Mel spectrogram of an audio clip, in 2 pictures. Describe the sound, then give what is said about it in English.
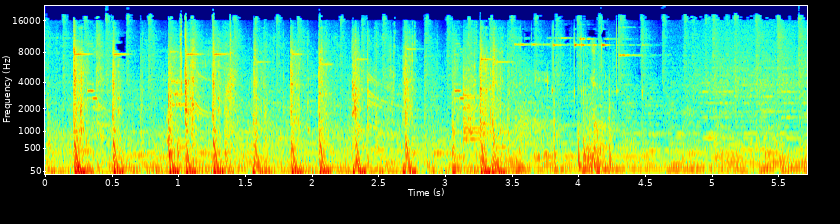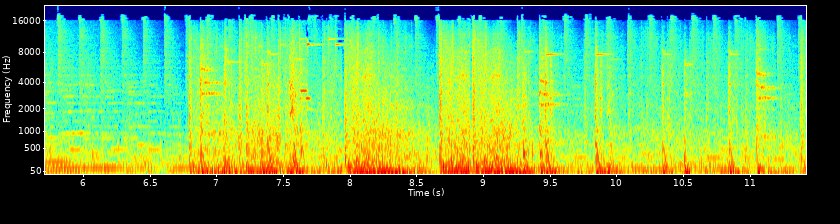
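Dense, loud gunfire with sharp metallic bullet impacts striking body armor, a continuous barrage of cracks and clanks that swells in intensity in the second half, with no talk. “But this was purely metal impacts. I mean, with some cloth rips too, is because it's hitting sort of a body armor that they're wearing.”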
